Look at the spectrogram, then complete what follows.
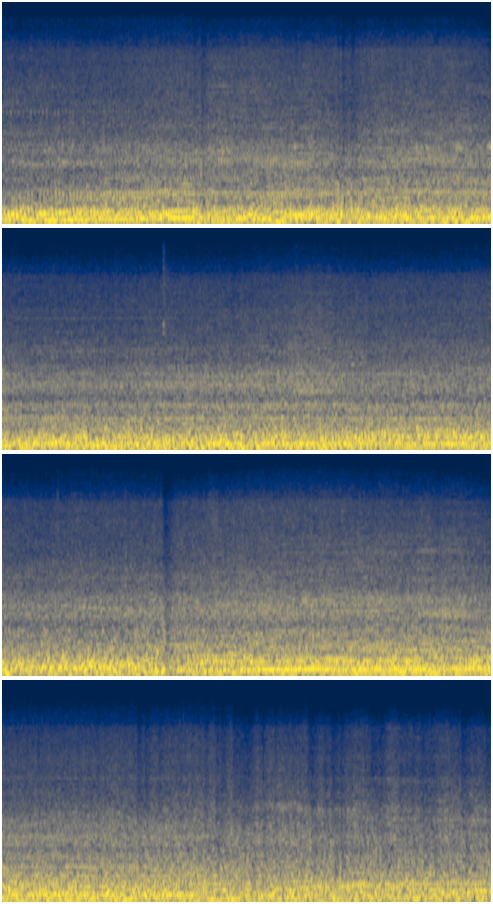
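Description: Motor scooter running steadily while riding in city traffic, its engine hum mixed with road and wind noise and the surrounding cars.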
